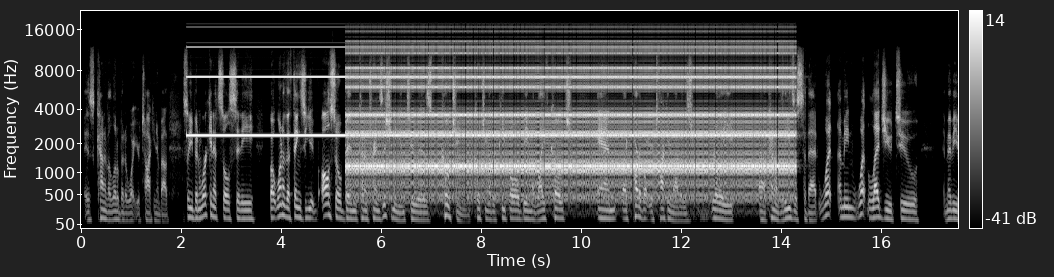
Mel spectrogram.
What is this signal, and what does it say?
Cassette data (Kansas City type), 300 baud, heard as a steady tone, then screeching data, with speech in English.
